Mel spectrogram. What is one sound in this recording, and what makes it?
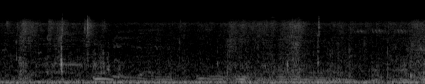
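Small monkeys patter over rustling dry leaves close by.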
